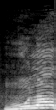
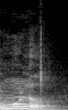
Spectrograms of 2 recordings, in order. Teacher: ও হয়ে গেছে। অর্থাৎ শুরুর উটার প্রভাবে পরের আ পরিবর্তন হয়ে ও হয়েছে। তার মানে প্রথমটার জন্য পরেরটা পরিবর্তন হয়েছে। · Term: প্রগত স্বরসঙ্গতি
